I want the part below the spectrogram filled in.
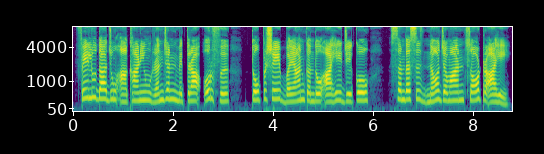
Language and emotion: Sindhi, neutral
